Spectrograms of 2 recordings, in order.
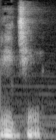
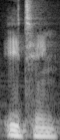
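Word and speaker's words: Yijing: Entonces, los caracteres Yi, Qing, para que suene lo más parecido a una a lo que es el carácter chino, se escribe ahora actualmente Yi Jing, pero la pronunciación es la que conocemos de siempre, Yi Jing.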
